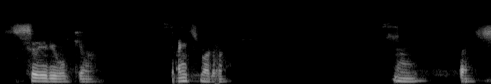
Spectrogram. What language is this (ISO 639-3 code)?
tam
